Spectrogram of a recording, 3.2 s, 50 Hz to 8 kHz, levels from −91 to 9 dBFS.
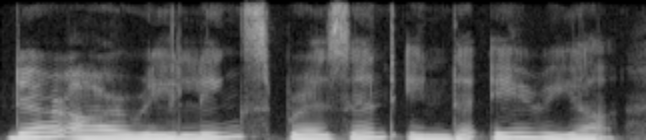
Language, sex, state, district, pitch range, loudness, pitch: English, female, Assam, Kamrup Metropolitan, 205-235 Hz, -13 LUFS, 220 Hz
